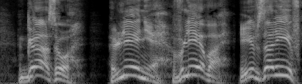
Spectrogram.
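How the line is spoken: Shouting. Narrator (Russian): крикнул

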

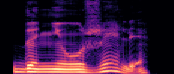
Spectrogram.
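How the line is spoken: Purring. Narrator (Russian): промурлыкала Лола

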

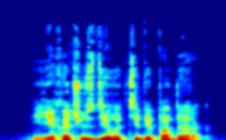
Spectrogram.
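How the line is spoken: Soft gentle voice. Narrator (Russian): сказал он мягко

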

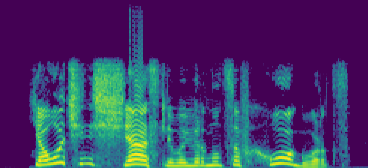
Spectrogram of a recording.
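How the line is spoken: High girlish voice. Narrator (Russian): сказала Амбридж высоким девичьим голоском

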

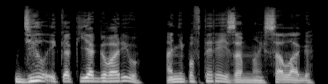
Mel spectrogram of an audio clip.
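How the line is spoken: Laughing loudly. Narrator (Russian): расхохоталась она

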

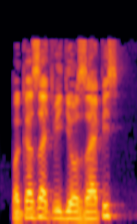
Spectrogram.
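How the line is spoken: Sarcastic question. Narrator (Russian): язвительно поинтересовался адмирал

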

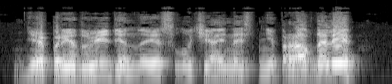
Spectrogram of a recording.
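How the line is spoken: Growling robot. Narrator (Russian): прорычал рогатый робот

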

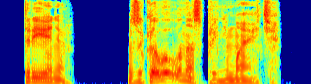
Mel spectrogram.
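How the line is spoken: Offended sigh. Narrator (Russian): обиженно вздохнул Ники

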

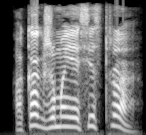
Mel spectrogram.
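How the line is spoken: Exclaimed. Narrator (Russian): воскликнул Рон

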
